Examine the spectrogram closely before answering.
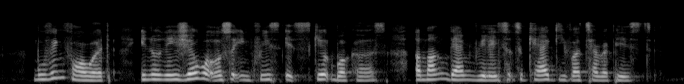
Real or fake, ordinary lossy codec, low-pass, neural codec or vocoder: fake; none; 7.2 kHz; codec, 16 kHz, 8 kbps, FreqCodec, smaller model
